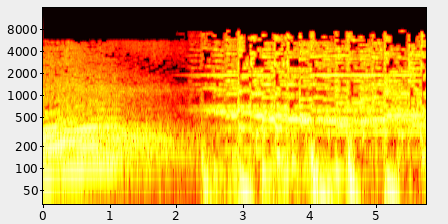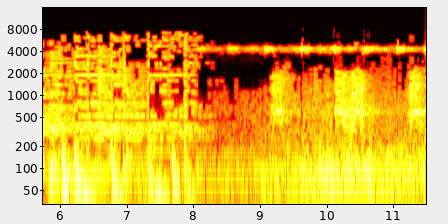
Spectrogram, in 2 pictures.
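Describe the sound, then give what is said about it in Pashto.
A dog barking, with repeated barks over a steady tonal drone in the middle, then sharper yelps near the end. “نه پوهیږم چې دا سپای ولې غاپي خامخا خبره شته”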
